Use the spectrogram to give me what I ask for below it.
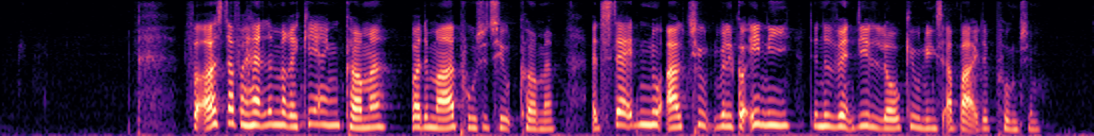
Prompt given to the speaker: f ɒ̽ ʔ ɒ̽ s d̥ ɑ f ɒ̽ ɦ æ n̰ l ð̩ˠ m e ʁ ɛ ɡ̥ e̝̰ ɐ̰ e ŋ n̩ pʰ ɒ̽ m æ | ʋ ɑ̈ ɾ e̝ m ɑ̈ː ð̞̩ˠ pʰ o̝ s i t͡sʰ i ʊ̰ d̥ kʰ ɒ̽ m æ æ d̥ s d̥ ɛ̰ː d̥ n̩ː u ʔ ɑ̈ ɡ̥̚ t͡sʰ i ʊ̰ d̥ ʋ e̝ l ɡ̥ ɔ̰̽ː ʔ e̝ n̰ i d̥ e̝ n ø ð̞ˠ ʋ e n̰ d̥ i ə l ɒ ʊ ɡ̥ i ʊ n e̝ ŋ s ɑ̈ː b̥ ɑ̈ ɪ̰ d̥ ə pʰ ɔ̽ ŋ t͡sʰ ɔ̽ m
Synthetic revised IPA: f ɒ̽ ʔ ɒ̽ s d̥ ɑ f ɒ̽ ɦ æ n̰ l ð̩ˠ m e ʁ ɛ ɡ̥ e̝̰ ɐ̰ e ŋ n̩ kʰ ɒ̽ m æ | ʋ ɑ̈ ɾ e̝ m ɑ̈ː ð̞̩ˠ pʰ o̝ s i t͡sʰ i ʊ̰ d̥ kʰ ɒ̽ m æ æ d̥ s d̥ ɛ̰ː d̥ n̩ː u ʔ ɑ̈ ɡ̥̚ t͡sʰ i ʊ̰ d̥ ʋ e̝ l ɡ̥ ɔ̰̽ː ʔ e̝ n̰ i d̥ e̝ n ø ð̞ˠ ʋ e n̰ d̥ i ə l ɒ ʊ ɡ̥ i ʊ n e̝ ŋ s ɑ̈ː b̥ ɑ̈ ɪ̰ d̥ ə pʰ ɔ̽ ŋ t͡sʰ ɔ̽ m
